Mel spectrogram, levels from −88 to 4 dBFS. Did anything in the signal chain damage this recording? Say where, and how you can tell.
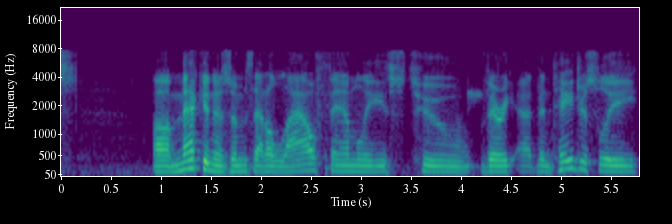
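Yes. Just after "that allow families to", a sudden gain jump drops the level about 12 dB from 4.46 to 4.77 s. Speech and background noise fall together with no ramp, which points to a likely unramped digital gain change in processing.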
